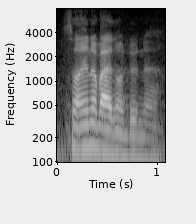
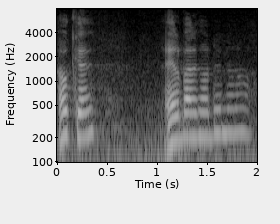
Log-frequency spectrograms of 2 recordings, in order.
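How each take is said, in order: First: Said in the usual way. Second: High, softer quoted question; looking around, questioning. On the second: Acted. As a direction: act out someone checking if anyone will step in. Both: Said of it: "he looked around like".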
